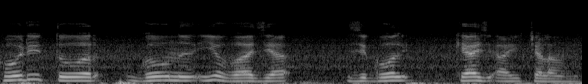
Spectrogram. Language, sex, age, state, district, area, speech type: Kashmiri, male, 45-60, Jammu and Kashmir, Bandipora, rural, read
